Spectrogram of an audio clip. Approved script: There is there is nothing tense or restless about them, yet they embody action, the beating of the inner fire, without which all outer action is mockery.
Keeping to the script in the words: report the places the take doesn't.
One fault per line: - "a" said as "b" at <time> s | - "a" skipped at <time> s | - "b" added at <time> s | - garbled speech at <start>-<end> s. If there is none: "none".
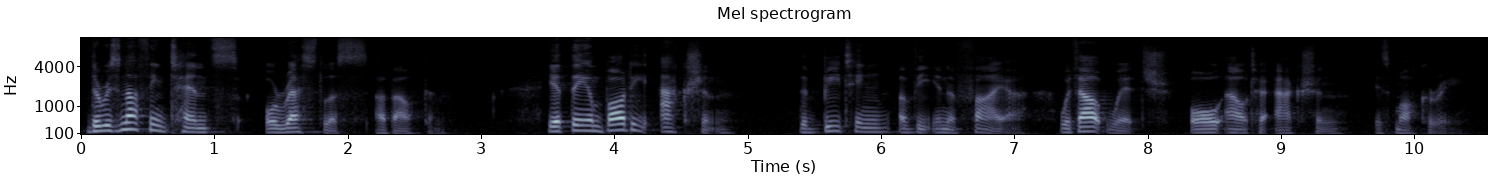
- "there is" skipped at 0.3 s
